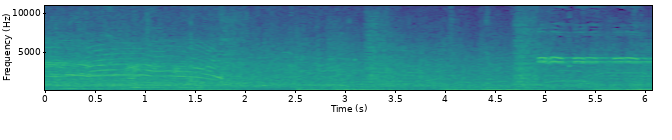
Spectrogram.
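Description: Arena crowd noise during live basketball play. Sneakers squeak on the hardwood court in the first two seconds, and near the end a referee's whistle blows steadily for about a second as an offensive foul is called.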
